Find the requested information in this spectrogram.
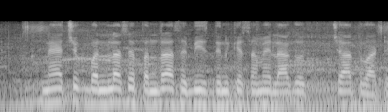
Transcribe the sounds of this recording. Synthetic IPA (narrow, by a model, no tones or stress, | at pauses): nɛːt͡ʃʊk̚bənlasepɐ̃nd̪ɾasebiːsd̪ɪnkesɐməjlaːɡ | t͡ʃaːt̪ʋaːʈe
